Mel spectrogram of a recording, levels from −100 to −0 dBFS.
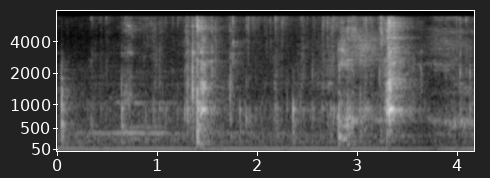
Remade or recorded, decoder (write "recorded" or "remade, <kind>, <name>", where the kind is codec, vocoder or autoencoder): remade, vocoder, BigVGAN v2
